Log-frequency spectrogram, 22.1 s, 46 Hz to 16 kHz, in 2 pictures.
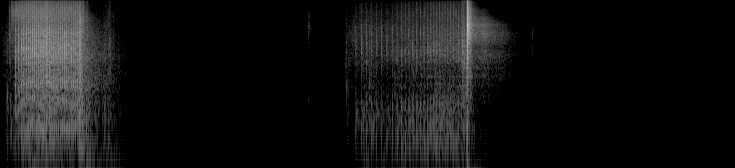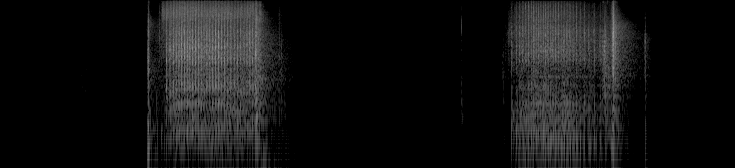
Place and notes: hosingen, centre d'intervention, signals and alarm sounds - hosingen, centre dintervention, blinds
This is the sound of the opening and closing of the blinds of the fire truck. They need to be opened to inspect the stored tools before the truck leaves to an operation.
Hosingen, Einsatzzentrum, Rollos
Das ist das Geräusch vom Öffnen und Schließen der Rollos des Feuerwehrwagens. Sie müssen geöffnet werden, um die geladenen Werkzeuge zu überprüfen, ehe der Wagen zu einem Einsatz fährt.
Hosingen, centre d'intervention, roulants
Ceci est le bruit de l’ouverture et de la fermeture des volets roulants sur le camion de pompiers. Ils doivent être ouverts afin d’inspecter les outils stockés avant que le camion ne parte en opération.
13 September 2011, ~12:00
